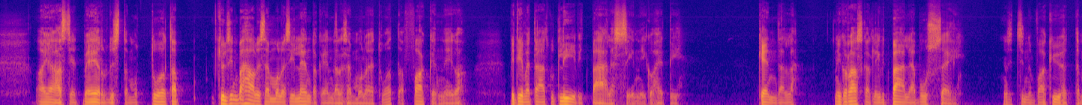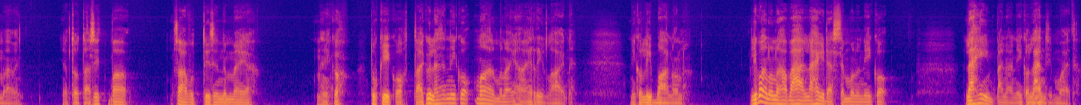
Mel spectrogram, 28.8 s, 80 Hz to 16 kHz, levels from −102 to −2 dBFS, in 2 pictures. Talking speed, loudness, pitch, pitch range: 140 wpm, -31 LUFS, 100 Hz, 90-110 Hz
